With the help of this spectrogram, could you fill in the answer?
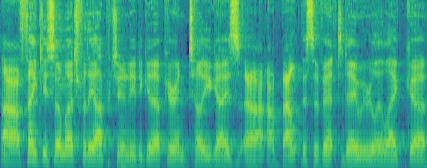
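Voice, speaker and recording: A man's very fast, flat, monotone delivery with hardly any pauses, over a quiet background. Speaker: library staff presenting to council. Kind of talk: public presentation. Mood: friendly, slightly nervous. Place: hall. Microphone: podium.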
